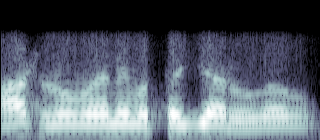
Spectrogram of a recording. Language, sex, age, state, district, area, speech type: Hindi, male, 60+, Madhya Pradesh, Gwalior, rural, conversation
